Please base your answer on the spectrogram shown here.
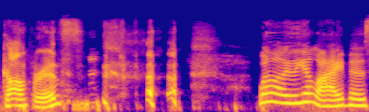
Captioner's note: laughs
